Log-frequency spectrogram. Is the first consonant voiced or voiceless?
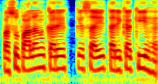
voiceless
